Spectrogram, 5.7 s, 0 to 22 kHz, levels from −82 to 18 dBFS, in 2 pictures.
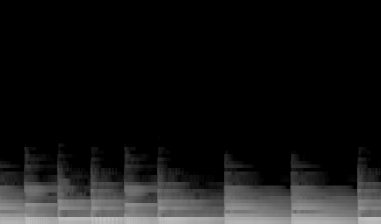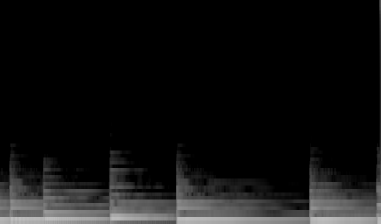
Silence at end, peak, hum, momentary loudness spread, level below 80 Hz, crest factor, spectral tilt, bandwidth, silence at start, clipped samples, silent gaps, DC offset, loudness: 0 s; -2 dBFS; none; 6 LU; -54 dBFS; 12 dB; -6 dB/octave; 4.5 kHz; 0 s; under 0.1%; none; under 0.1%; -14 LUFS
